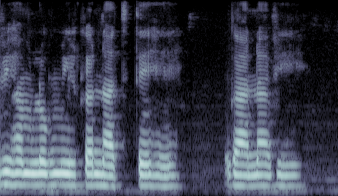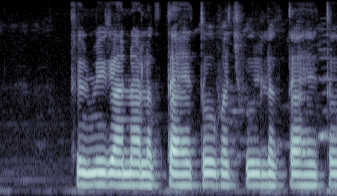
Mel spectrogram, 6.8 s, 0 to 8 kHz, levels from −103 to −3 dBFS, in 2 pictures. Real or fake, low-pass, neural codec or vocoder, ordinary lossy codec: real; none; none; none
